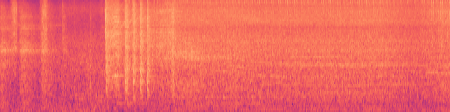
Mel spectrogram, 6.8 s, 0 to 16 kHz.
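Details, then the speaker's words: Engine misfiring (P0301) on wrong aftermarket spark plugs, after cleaning the plug and refitting coils; short crank catches quickly into a steady, even idle without stumble, not misfiring. OEM plugs still needed. Normal start and idle. "Okay, now right now it's not misfiring because we cleaned up that plug."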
